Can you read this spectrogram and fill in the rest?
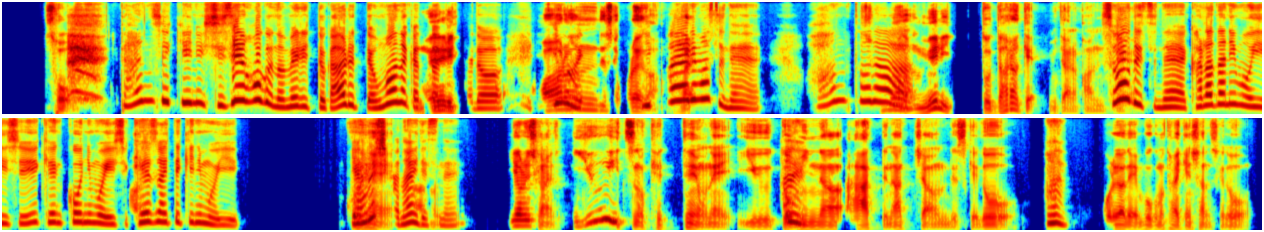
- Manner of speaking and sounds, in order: none
- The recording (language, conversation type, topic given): Japanese, podcast, 日常生活の中で自分にできる自然保護にはどんなことがありますか？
